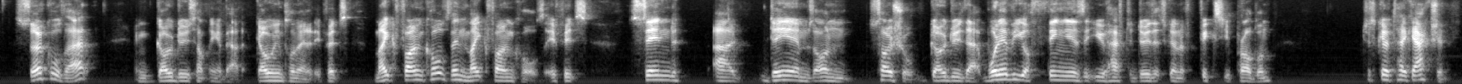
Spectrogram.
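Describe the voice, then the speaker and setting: The speaker has an Australian accent. The loudness swings widely. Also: man, fairly high pitch for a man, ordinary pitch variation, moderate pace. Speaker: off-grid solar business owner. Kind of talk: live stream business advice talk. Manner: casual, filler words.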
